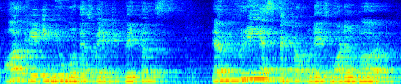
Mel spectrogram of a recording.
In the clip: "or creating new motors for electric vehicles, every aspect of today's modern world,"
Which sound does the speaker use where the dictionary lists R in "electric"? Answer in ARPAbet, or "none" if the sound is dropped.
none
